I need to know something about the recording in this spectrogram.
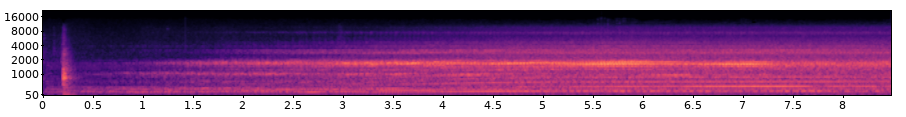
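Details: EBM-Papst 4656 ZWU fan that ran for years without being powered off: rough grinding rumble with a high steady whine that builds over several seconds, from worn-out bearings.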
